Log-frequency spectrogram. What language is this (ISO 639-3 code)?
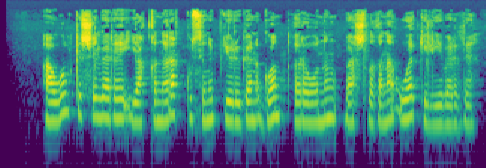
bak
